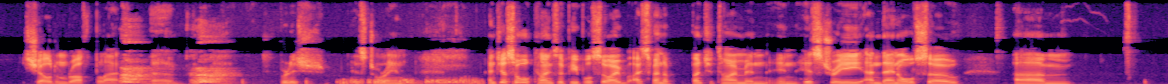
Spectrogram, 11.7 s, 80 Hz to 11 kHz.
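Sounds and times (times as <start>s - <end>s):
speech: 0.2s - 11.4s
dog barking with sharp yaps: 1.2s - 2.4s.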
